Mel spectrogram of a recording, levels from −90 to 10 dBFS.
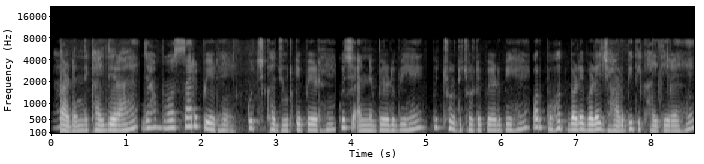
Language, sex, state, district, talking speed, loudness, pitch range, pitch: Hindi, female, Chhattisgarh, Balrampur, 250 wpm, -23 LUFS, 165-220 Hz, 175 Hz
